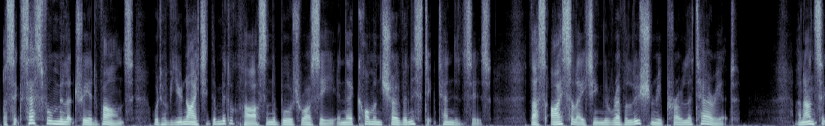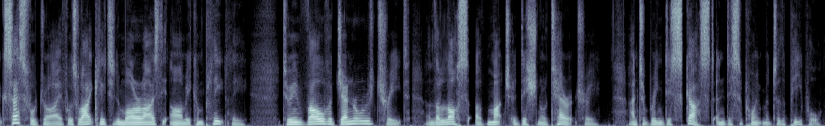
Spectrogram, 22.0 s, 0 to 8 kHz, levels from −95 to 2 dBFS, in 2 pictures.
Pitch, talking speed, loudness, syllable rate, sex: 125 Hz, 145 wpm, -20 LUFS, 5.9 syllables/s, male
